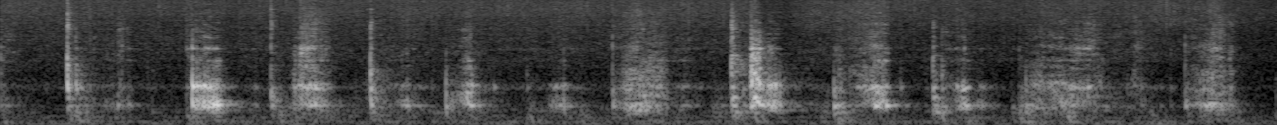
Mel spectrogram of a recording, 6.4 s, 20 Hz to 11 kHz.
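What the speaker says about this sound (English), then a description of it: "it's been 30 seconds or close to a minute that it has been sauteing" Biryani ingredients sauté on a low flame in a pan, with a soft sizzle under a series of distinct, close spoon scrapes and taps in an uneven stirring rhythm.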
